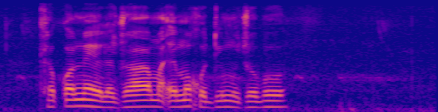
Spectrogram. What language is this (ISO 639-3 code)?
tsn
